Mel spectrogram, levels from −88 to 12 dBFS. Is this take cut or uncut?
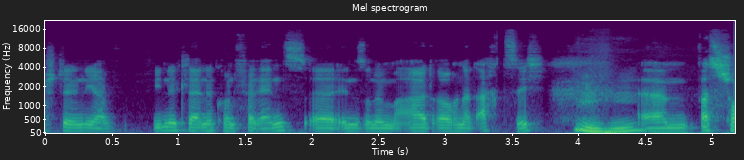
uncut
